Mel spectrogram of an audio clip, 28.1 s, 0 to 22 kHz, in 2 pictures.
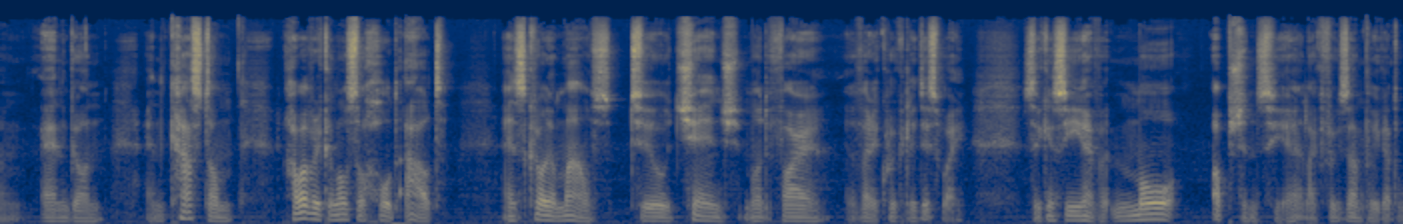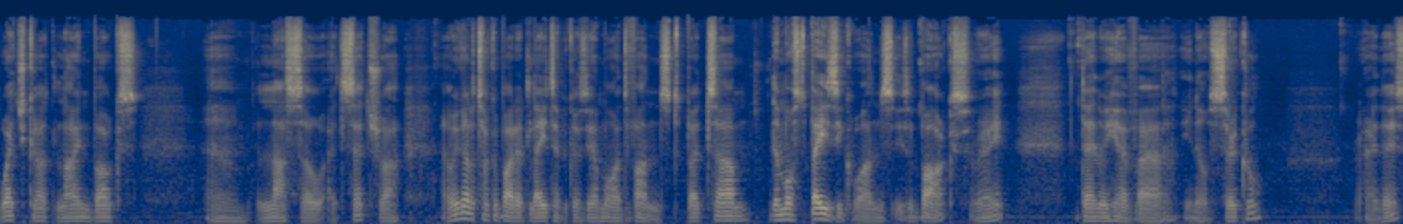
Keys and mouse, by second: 24.8-25.5 middle drag, 25.5 d, 27.4-28.0 drag.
